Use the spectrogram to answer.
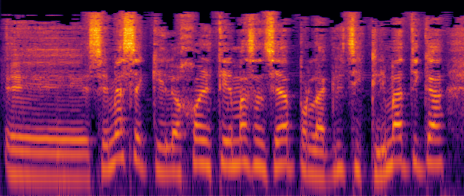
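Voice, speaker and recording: High-pitched male voice with a Rioplatense accent, fairly quick in pace, with ordinary pitch variation. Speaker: radio host. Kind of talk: casual chat.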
